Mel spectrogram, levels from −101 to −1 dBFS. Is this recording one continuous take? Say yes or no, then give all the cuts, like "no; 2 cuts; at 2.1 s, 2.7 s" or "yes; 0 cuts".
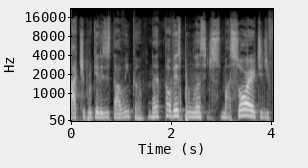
yes; 0 cuts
